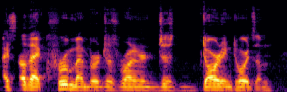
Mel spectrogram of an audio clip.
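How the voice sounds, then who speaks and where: A man's voice: fairly low pitch, fairly quick, a bit bright, no room sound. A man hosting a horror movie podcast, talking casually and rambling with many hesitations. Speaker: podcast host. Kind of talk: casual chat.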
